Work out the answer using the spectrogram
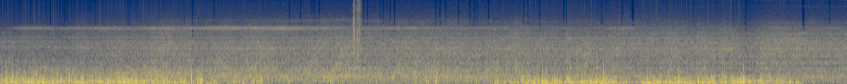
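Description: Double-deck electric intercity train running along the line, a heavy low rumble that swells and eases, with a steady high whine over most of the first nine seconds and a single sharp click about five seconds in.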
